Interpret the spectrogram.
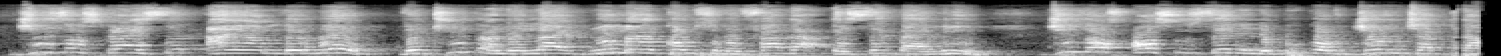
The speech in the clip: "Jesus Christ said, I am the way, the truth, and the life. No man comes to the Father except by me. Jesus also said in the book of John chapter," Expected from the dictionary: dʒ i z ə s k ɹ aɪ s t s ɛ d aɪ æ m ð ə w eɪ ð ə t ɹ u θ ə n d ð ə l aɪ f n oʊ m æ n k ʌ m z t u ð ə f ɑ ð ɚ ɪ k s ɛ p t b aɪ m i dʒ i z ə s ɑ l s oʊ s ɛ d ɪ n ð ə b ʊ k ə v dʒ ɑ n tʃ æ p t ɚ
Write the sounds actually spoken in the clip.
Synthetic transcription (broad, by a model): dʒ i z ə s k ɹ aɪ s t s ɛ d aɪ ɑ m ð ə w eɪ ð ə t ɹ u θ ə n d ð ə l aɪ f n oʊ m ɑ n k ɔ m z t u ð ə f ɑ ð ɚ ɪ s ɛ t b aɪ m i dʒ i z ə s ɑ l s oʊ s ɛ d ɪ n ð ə b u k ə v dʒ ɑ n tʃ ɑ p t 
